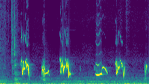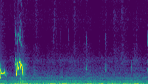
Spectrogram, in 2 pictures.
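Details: Happy pet budgie giving a run of short, bent chirps about twice a second for the first half, then falling quiet, over a low background hum.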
